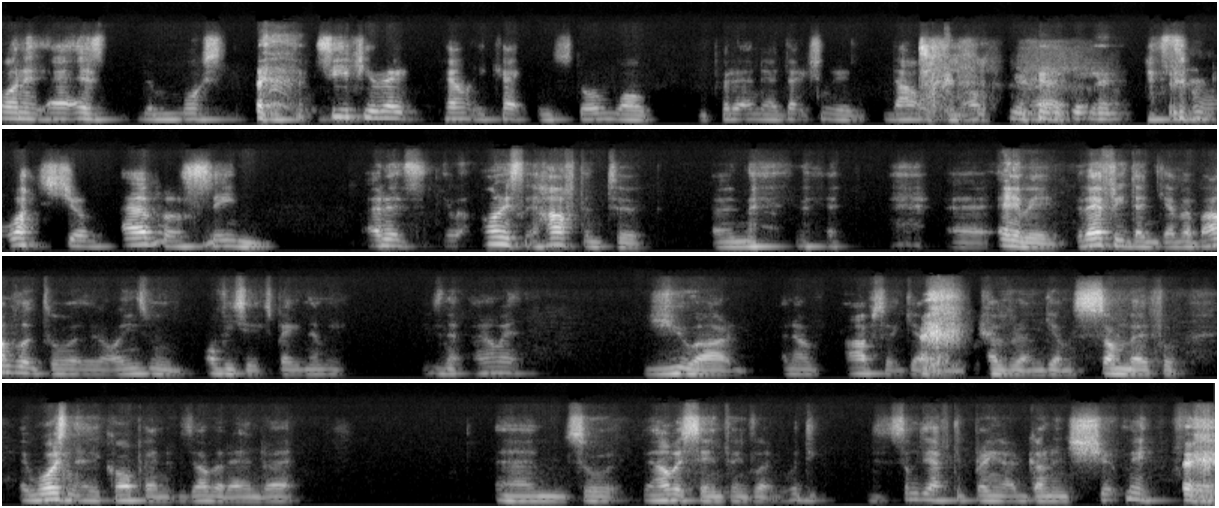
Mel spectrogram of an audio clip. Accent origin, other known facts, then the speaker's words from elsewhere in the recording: Scotland, United Kingdom; you know, I'm Scottish.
